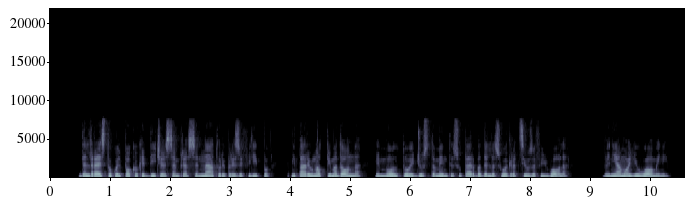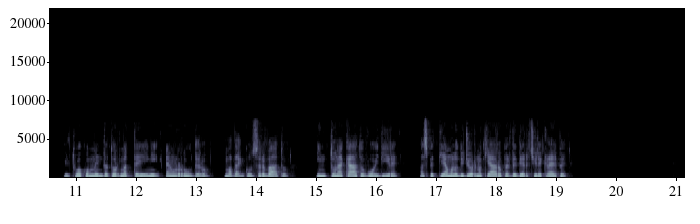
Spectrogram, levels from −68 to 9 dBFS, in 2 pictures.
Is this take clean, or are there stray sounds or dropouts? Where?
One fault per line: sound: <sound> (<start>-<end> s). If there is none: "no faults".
no faults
